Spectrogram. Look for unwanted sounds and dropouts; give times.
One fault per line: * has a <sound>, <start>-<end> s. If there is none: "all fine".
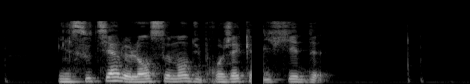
* has a dropout, 2.5-2.6 s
